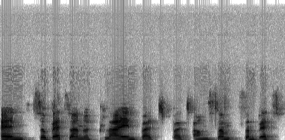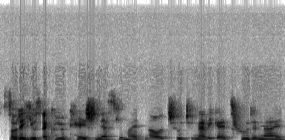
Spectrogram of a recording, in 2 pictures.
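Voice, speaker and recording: With a German accent, a woman speaks at a moderate pace and medium pitch, her intonation monotone and flat, with hardly any pauses. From southern Germany. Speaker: researcher. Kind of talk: presentation.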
